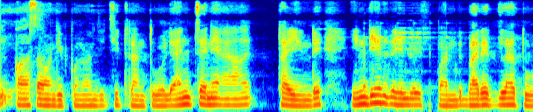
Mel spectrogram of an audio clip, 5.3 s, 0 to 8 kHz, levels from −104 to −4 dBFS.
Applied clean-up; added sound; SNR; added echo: neural mask model DeepFilterNet 3.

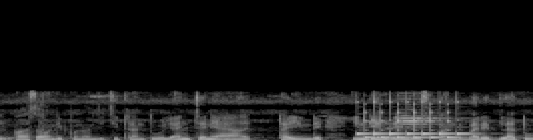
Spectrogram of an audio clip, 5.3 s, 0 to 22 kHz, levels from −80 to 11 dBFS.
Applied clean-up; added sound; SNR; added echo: none; Marimba, xylophone; -4 dB; none.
